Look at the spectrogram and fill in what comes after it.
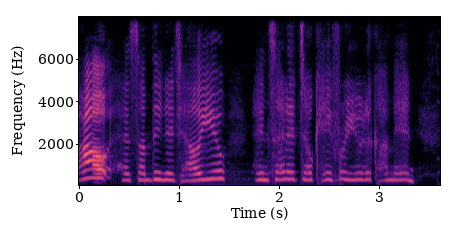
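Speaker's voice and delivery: hushed whispering. A quiet Zashiki Warashi peeks out of the building to pass on a message: whispering. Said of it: "so I have to whisper".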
